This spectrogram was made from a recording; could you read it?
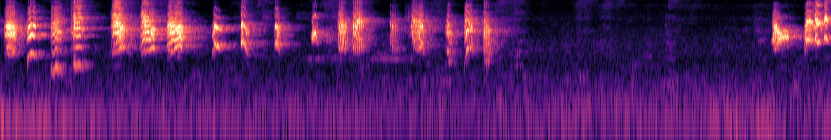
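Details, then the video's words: Long-tailed shrike singing: a fast string of harsh, scratchy chirps and squawky notes packed close together, then a pause, then a fresh burst of rasping notes. "KICAUAN CENDET BRUNDOL"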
